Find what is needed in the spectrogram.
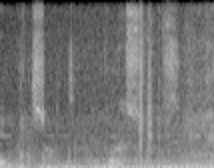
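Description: A pause in a woman's speech over a steady low background rumble, with a short breath and a faint murmur in the middle.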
